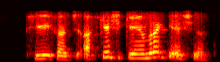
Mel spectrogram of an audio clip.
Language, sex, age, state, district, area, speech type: Kashmiri, male, 18-30, Jammu and Kashmir, Kulgam, urban, conversation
